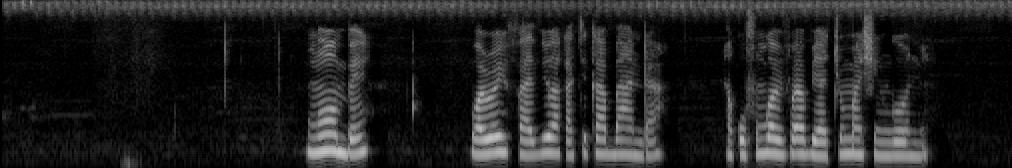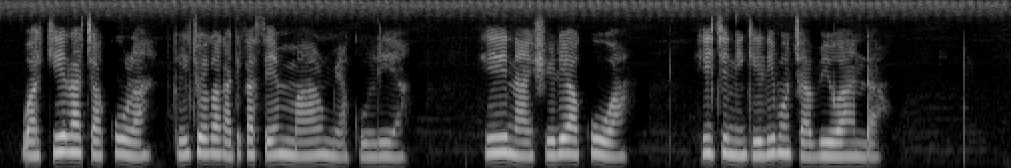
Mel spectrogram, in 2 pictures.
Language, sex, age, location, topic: Swahili, female, 18-24, Dar es Salaam, agriculture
